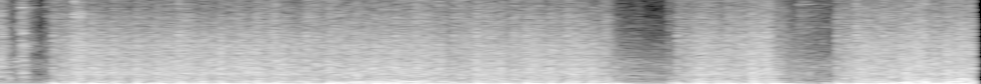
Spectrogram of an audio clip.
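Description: Continuous SMG fire in the zombie shooter School Girl/Zombie Hunter, a dense unbroken rattle of rapid shots with two brief pauses, loud and steady throughout.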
